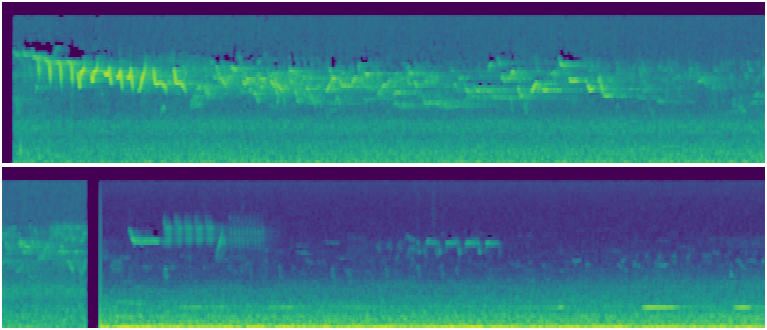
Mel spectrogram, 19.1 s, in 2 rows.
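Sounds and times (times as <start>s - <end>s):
birds singing and chirping: 0.2s - 19.0s.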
